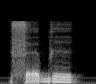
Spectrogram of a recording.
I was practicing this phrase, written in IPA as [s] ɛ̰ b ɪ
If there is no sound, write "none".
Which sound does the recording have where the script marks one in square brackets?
s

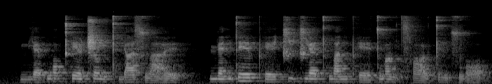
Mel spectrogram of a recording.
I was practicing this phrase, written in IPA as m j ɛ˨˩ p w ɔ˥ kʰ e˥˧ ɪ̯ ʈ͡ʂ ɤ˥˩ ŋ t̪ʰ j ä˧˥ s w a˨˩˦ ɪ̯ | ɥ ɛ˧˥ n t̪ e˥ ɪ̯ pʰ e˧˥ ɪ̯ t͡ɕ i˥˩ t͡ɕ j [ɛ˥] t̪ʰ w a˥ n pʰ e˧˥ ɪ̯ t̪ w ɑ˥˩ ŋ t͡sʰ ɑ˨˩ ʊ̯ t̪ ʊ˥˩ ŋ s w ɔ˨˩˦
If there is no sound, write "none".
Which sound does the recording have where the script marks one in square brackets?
ɛ˥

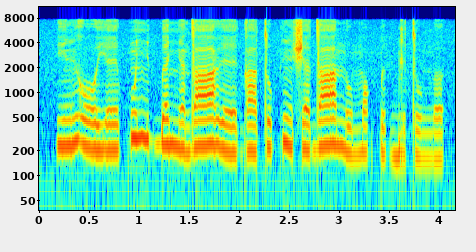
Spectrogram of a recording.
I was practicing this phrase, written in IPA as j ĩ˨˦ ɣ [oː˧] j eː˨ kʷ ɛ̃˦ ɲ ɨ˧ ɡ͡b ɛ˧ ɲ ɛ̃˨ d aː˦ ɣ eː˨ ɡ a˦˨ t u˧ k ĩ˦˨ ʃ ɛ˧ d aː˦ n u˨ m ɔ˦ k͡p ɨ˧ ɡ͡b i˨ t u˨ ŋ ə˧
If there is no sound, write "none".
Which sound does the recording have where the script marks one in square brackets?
oː˨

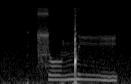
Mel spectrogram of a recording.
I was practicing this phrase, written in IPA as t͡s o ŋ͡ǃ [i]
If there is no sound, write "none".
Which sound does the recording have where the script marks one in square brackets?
i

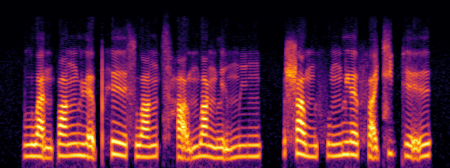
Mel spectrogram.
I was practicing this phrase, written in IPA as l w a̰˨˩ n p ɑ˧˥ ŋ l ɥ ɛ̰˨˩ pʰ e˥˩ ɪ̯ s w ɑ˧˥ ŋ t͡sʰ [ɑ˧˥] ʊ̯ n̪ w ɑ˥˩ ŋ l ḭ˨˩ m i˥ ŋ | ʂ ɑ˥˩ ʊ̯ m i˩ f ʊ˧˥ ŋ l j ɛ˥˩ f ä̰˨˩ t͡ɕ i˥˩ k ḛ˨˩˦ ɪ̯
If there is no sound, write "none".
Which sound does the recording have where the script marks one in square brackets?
ɑ̰˨˩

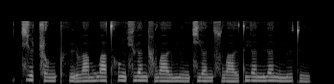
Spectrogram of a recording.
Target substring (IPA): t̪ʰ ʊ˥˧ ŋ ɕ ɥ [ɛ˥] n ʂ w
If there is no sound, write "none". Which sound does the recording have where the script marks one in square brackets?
ɛ˥˩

